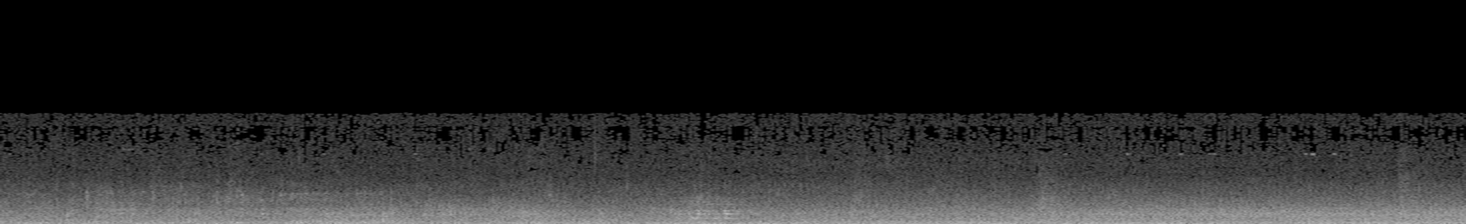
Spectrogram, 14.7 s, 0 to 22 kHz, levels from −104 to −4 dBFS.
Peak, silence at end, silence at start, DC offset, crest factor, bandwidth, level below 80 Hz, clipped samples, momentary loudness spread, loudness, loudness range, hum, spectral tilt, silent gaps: -22 dBFS; 0 s; 0 s; under 0.1%; 16 dB; 11.5 kHz; -48 dBFS; under 0.1%; 4 LU; -39 LUFS; 2 LU; none; -6.5 dB/octave; none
